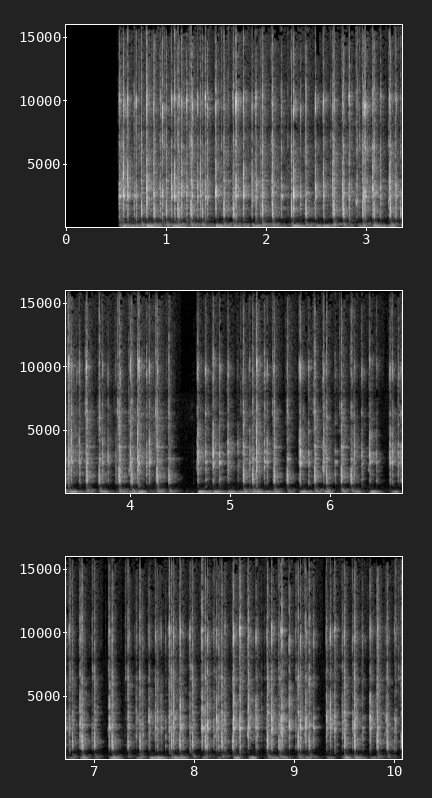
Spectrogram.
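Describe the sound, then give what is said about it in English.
A mechanical keyboard fitted with Holy Panda switches is typed on fast in a typing test. Many crisp, tactile keystrokes run in a dense, steady stream, with one brief pause partway through and no voices. “While I really, really, really like Holy Pandas, I think they sound phenomenal. If you guys want a little type test, you guys want a little type test right now? Let's do a little type test.”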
